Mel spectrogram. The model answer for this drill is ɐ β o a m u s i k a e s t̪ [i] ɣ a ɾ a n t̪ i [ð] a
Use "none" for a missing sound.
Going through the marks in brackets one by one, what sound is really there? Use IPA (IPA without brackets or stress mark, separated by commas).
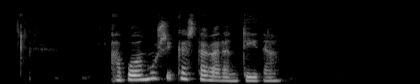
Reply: a, ð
